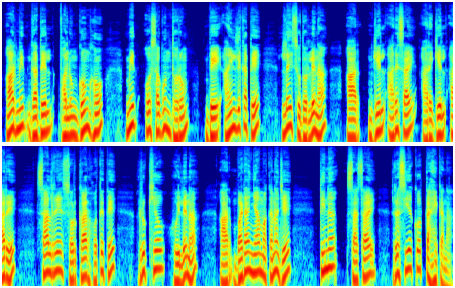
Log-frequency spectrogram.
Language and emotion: Santali, neutral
